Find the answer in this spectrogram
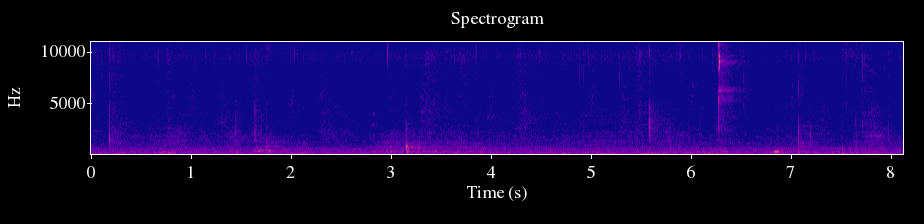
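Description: Very faint folding of cake batter with a silicone spatula in a glass mixing bowl: soft squishing, with a few light clicks scattered through, the clearest about three seconds in.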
